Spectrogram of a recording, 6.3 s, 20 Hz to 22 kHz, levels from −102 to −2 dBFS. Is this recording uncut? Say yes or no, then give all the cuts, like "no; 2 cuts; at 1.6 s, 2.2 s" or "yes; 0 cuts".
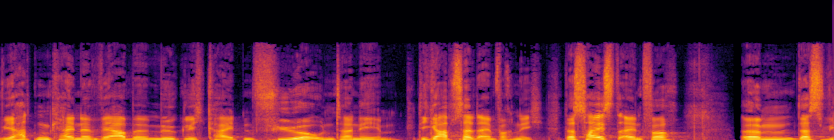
no; 2 cuts; at 3.1 s, 4.2 s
